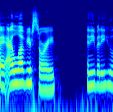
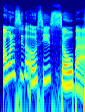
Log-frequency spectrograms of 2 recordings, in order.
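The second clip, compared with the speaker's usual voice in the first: loud, pitched-up eager outburst; real longing excitement; 4 semitones higher, 10 dB louder than usual. Real, not acted. Hearing the band's show sold out, loud eager longing. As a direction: burst out with how much you want it.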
